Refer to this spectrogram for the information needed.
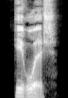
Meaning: heroic
- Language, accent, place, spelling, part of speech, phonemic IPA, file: German, Germany, Berlin, heroisch, adjective, /heˈʁoːɪʃ/, De-heroisch.ogg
